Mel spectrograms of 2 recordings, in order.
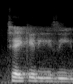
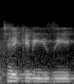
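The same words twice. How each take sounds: First: "Take it easy" said firmly, louder, falling; emphatic repeat. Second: Said in the usual way. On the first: Real, not acted. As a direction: press "Take it easy" home with weight. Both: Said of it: "repeated advice, building emphasis".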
